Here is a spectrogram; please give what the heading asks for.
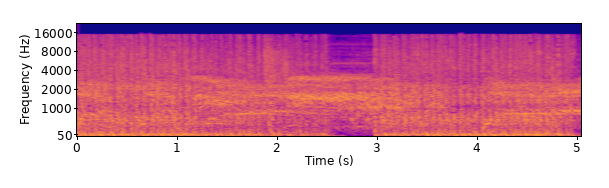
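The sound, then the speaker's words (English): Gunfire aimed at a charging raptor dinosaur in a film scene: a dense, unbroken stream of rapid shots, loud and steady from start to finish. “Quaid opens fire on the dinosaur as it charges.”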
